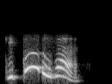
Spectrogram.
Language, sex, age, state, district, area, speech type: Dogri, female, 30-45, Jammu and Kashmir, Udhampur, urban, conversation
